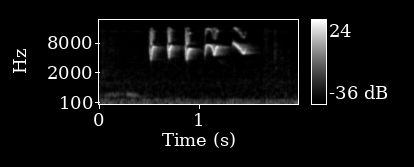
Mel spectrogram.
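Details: Sunbird call played to lure birds: five short, high-pitched chirps in quick succession, the last one longer and sliding downward.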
